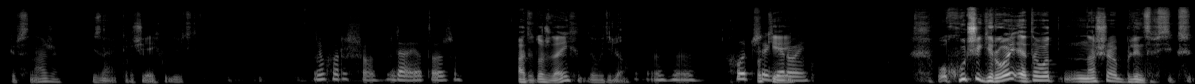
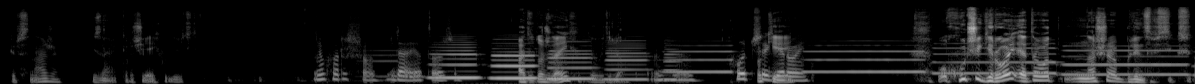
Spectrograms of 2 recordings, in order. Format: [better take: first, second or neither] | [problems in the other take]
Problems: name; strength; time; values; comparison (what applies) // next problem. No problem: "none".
first | background music; loud; from 4.5 s on; 6 dB below the speech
